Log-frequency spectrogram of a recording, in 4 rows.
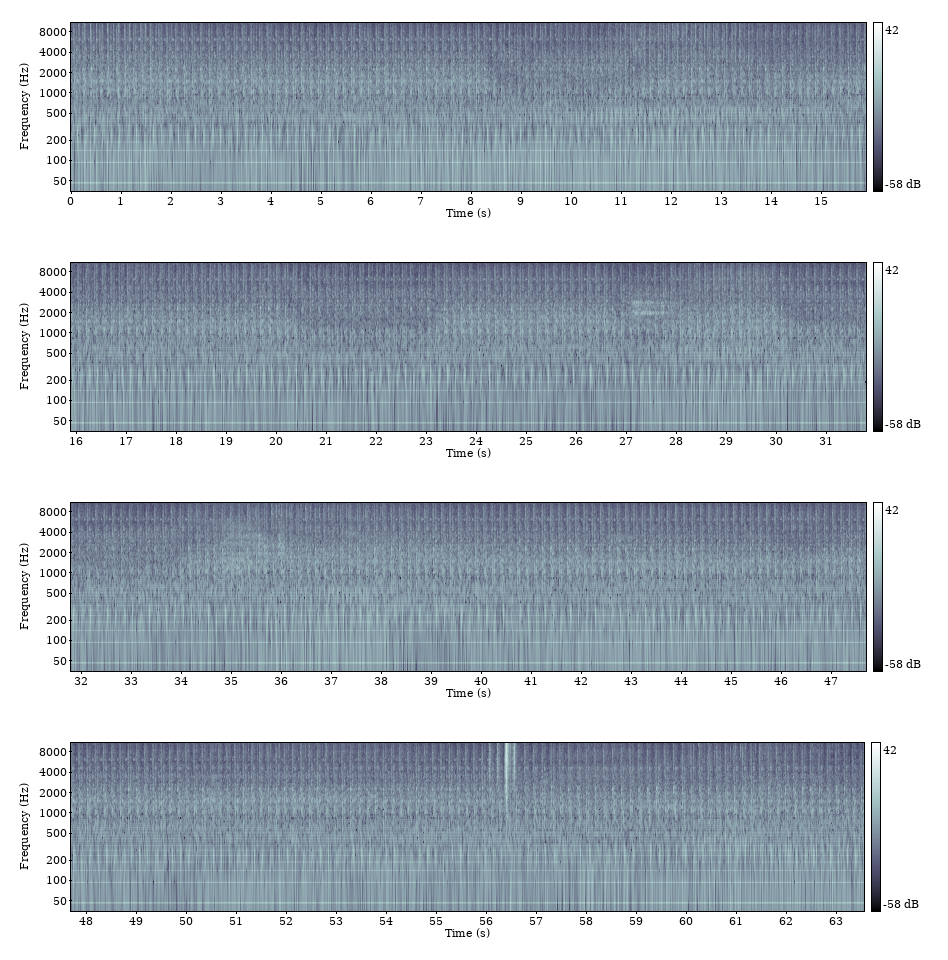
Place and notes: {
  "title": "Thwing, UK - Field Marshall Tractors",
  "date": "2016-06-25 13:30:00",
  "description": "Recorded at a Farm machinery and Tractor sale ... the tractors are warmed up prior to the auction ... one tractor fires up followed by another at 04:40 approx. ... lavalier mics clipped to baseball cap ... focus tends to waiver as my head moves ...",
  "latitude": "54.11",
  "longitude": "-0.42",
  "altitude": "107",
  "timezone": "Europe/London"
}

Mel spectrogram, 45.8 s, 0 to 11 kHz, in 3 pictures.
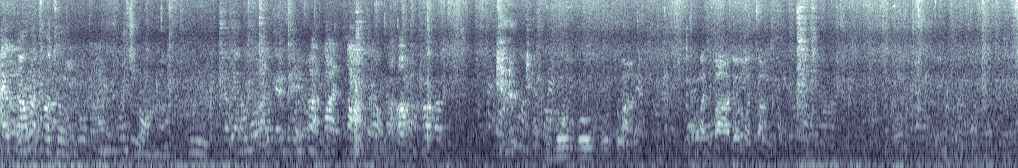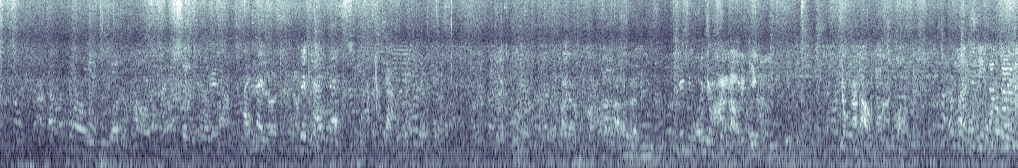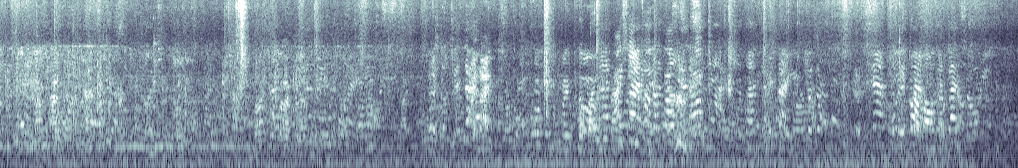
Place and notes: {
  "title": "Ln., Kangding Rd., Wanhua Dist., Taipei City - Traditional markets",
  "date": "2012-11-03 08:59:00",
  "latitude": "25.04",
  "longitude": "121.50",
  "altitude": "16",
  "timezone": "Asia/Taipei"
}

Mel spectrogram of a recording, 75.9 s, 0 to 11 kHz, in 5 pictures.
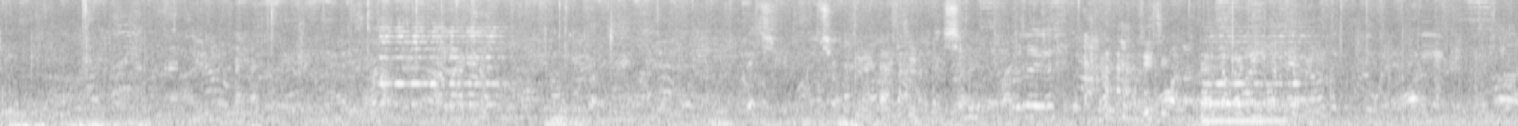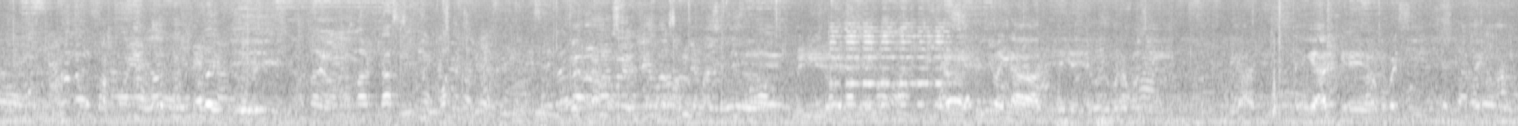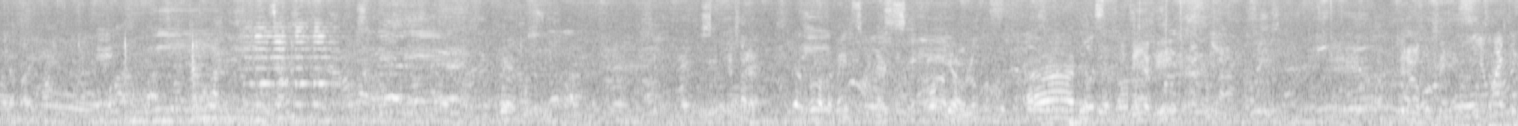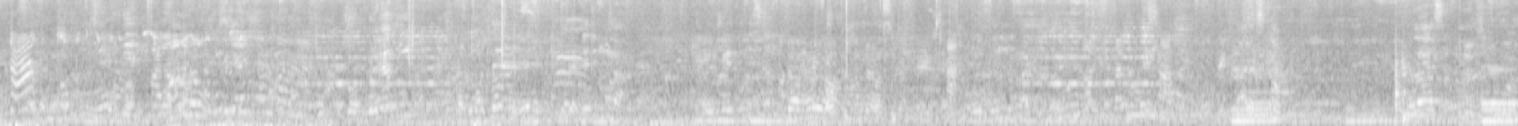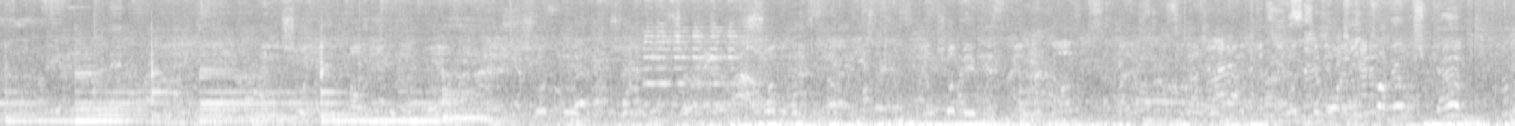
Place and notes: {
  "title": "Felipe Schimidt Street, Florianópolis",
  "description": "This is the most popular street in the downtown Florianopolis in a saturday morning. One can here people doing groceries and street musicians. At the end, it is possible to hear a street band reharsing for the upcoming carnival.",
  "latitude": "-27.60",
  "longitude": "-48.55",
  "altitude": "17",
  "timezone": "Europe/Berlin"
}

